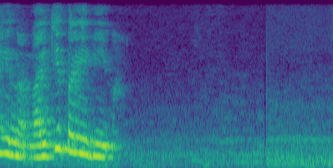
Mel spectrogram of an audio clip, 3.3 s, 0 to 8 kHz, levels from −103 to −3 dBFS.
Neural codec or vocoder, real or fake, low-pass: vocoder, 44.1 kHz, 80 mel bands, Vocos; fake; 7.2 kHz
